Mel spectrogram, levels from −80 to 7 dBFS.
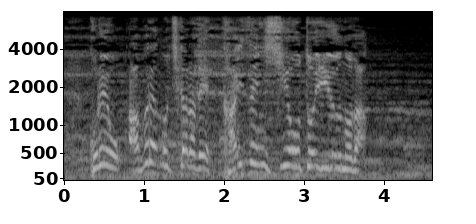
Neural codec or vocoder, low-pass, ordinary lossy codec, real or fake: vocoder, 44.1 kHz, 80 mel bands, Vocos; 7.2 kHz; none; fake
